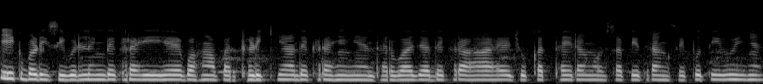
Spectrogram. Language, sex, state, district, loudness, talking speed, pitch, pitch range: Hindi, female, Bihar, Madhepura, -22 LUFS, 205 wpm, 215 Hz, 210-220 Hz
